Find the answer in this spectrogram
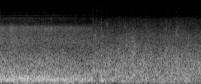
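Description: Rushing whitewater of a shallow river rapid, a steady loud wash close to the microphone. About a second in, the sound shifts and drops a little as the view changes to a second spot in the rapid.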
